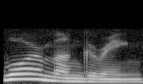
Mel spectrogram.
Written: warmongering

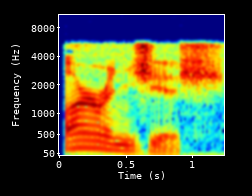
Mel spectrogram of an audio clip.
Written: orangish

